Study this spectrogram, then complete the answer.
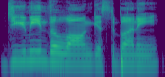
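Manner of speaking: loud, mock correcting question; voicing Google. Host retells Google correcting a search, loud mock query. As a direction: ask it loudly as a pedantic search engine.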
